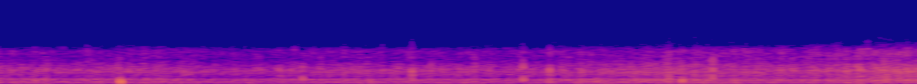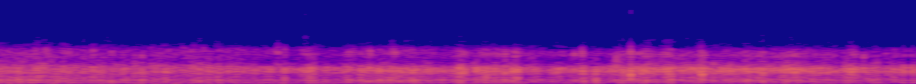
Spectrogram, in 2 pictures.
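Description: Rain falling on a tent's fabric, a steady patter with many separate drops ticking against the material, growing slowly louder toward the end.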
